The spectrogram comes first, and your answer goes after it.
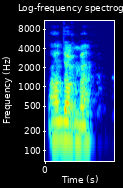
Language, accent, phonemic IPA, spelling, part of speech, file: French, Canada, /ɑ̃.dɔʁ.mɛ/, endormait, verb, LL-Q150 (fra)-endormait.wav
- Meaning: third-person singular imperfect indicative of endormir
